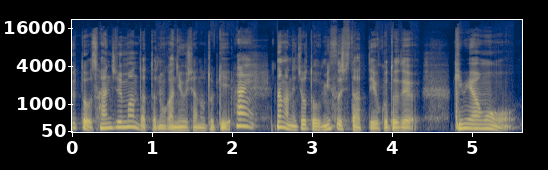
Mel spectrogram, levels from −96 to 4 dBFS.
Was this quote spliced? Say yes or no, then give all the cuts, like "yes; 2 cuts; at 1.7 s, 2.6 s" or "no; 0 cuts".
yes; 1 cut; at 4.7 s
